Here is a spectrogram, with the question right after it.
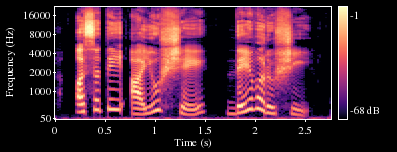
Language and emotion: Marathi, neutral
